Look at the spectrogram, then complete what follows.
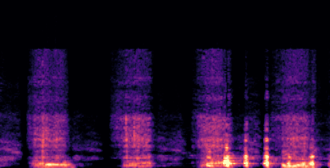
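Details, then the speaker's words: Repeated loud snorting inward pulls of air through the nose from an excited Bernedoodle dog: a reverse sneezing spell. "Reverse sneezing. You're just dogs excited. reverse sneezing. You're just excited."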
